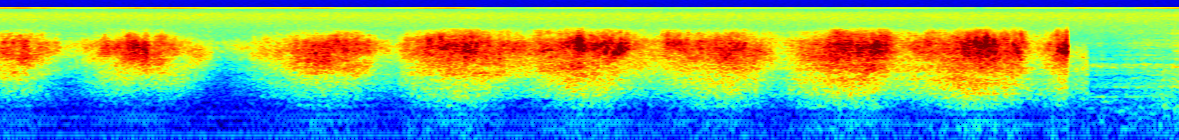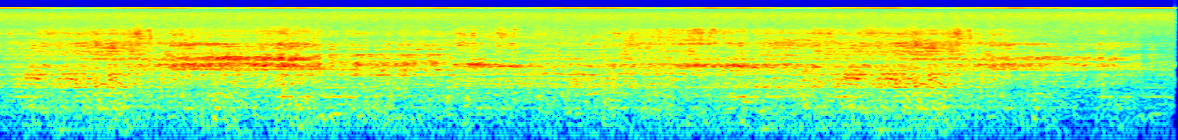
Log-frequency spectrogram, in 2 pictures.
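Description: A heavy steam locomotive pulls away from Astorga, Spain, with loud rhythmic chuffing that blends into a steady, roaring rumble as it gathers speed, with no voices.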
